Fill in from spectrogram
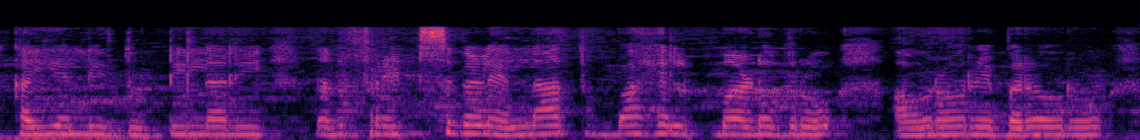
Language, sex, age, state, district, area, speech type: Kannada, female, 45-60, Karnataka, Bangalore Urban, urban, spontaneous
